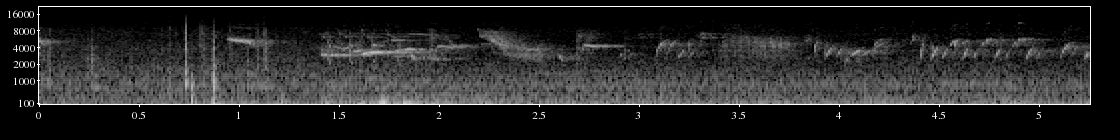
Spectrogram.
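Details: European goldfinch singing: a fast, high, tinkling twitter of short chirps and trills that becomes a steady run of rapid notes, with a few sharp clicks early on and constant low background hiss.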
